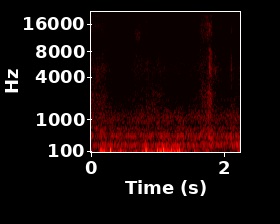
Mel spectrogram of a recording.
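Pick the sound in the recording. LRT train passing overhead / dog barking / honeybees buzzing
honeybees buzzing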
